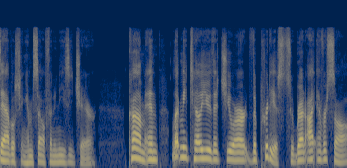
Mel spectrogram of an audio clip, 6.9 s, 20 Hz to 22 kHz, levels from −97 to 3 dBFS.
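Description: No technical faults are audible in this speech.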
